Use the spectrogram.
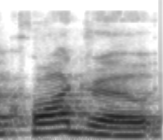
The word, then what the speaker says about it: QDRO: stand for and then what is it so Quadro is spelled it's all caps and it's just an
